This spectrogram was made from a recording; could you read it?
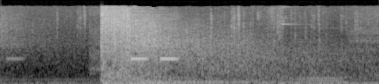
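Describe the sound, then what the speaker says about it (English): A single sharp gunshot from a CS:GO match, fired through a box, bursts out loudly from a quiet start and decays into a lingering reverberant tail. "Shooting through the box."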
